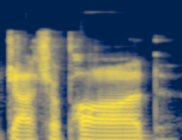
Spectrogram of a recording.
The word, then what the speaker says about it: Gachapon: And then kind of going back to Gachapon a little bit, I think I might have said it three different ways too, because I'm terrible at pronunciation. But Gachapon.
